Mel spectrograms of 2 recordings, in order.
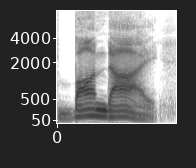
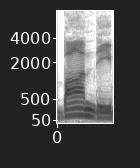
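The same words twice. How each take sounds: First: Bondi is pronounced the local Australian way. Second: Bondi is pronounced the usual American way. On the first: The speaker calls it right. "apparently in Australia it's Bondi" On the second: The speaker calls it wrong. "I was pronouncing it like Pam Bondi"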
